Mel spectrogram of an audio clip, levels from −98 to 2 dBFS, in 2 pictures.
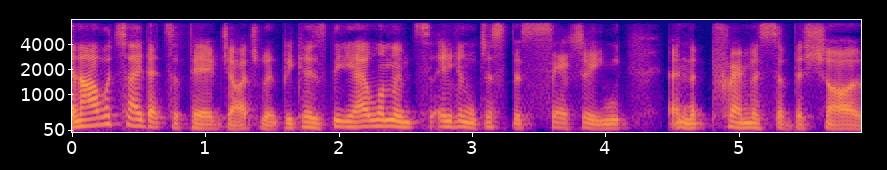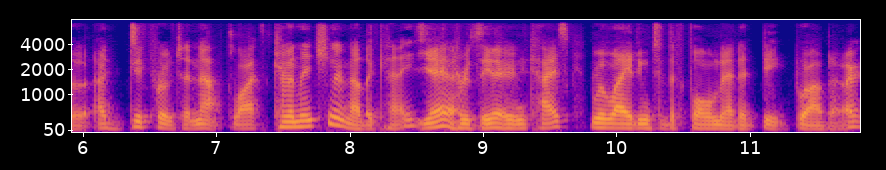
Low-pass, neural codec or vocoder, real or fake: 7.2 kHz; codec, 16 kHz, 1 kbps, FreqCodec, larger model; fake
